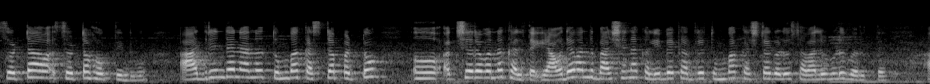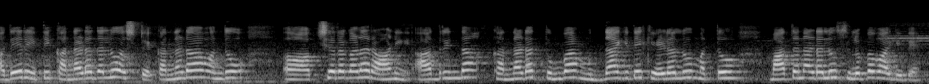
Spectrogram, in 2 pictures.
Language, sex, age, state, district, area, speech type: Kannada, female, 18-30, Karnataka, Chitradurga, rural, spontaneous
